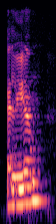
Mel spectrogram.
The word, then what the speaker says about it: Eliam: I say it Eliam, but my husband, since he speaks Arabic, he really knows how to say it better, and he says it's like Eliam. I think that's how you pronounce it, Eliam in Arabic.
